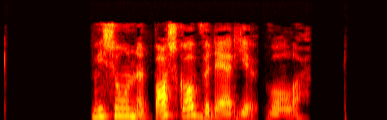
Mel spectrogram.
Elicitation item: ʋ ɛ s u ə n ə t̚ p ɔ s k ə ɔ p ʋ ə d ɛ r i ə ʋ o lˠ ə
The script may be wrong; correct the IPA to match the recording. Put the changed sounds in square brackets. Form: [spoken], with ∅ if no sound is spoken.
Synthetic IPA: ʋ [i] s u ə n ə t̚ p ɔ s k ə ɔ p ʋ ə d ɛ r [j] ə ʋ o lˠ ə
